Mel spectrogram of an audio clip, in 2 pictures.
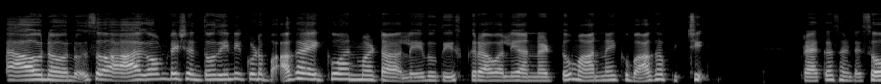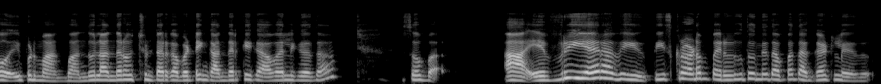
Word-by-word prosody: అవునవును. 205 -3 +2 0.2
సో, 240 - +1 0.3
ఆ - - +5
కాంపిటేషన్‌తో 240 -2 -2
దీనిక్కూడా 240 +1 -2
బాగా 270 +5 +1
ఎక్కువన్నమాట. 220 -2 -1 0.3
లేదు 175 +3 -5
తీసుకురావాలి 185 0 -3
అన్నట్టు, 175 +2 -4
మా 205 - +1
అన్నయ్యకి 205 +3 -5
బాగా 225 +7 0
పిచ్చి 185 - -6 1.0
క్రాకర్సంటే. 175 0 -3
సో, 195 - +4 0.2
ఇప్పుడు 200 0 -2
మాకు 155 -2 -2
బంధువులందరూ 200 +5 +1
వచ్చుంటారు 205 -2 0
గాబట్టింకందరికీ 200 +1 0
కావాలి 195 +3 0
కదా! 200 +6 -2 0.8
సో, 210 - 0
బా 340 - -1 0.8
ఆ! - - +9 0.3
ఎవ్రి 225 +11 +2
ఇయర్ 290 +2 +7
అవి 245 -1 0 0.3
తీసుకురాడం 250 +3 +1
పెరుగుతుంది 235 +3 -1
తప్ప, 215 +1 -3
తగ్గట్లేదు. 190 -4 -3
205 Hz, 110 wpm, -23 LUFS, 190-230 Hz, 1.0 s, ఆ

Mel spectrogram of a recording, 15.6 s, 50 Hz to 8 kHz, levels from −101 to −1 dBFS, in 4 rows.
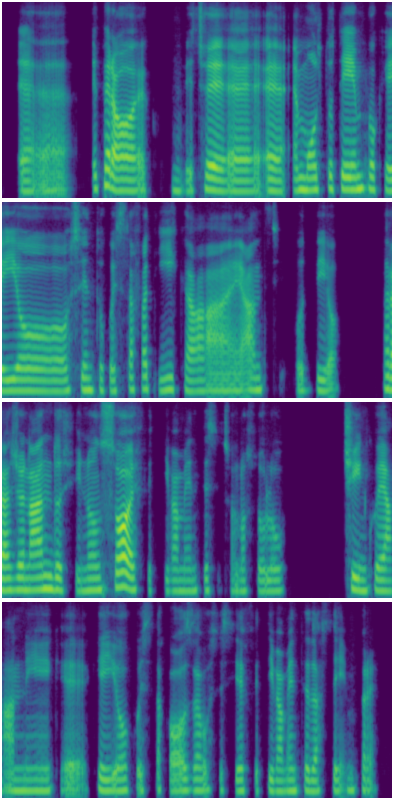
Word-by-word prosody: Ehm, 155 +1 -4
e 190 - -5
però 170 -7 +7
ec - - -4 0.2
invece 170 +2 +3
è 160 0 +1
è 165 -2 +2
è 170 - -3
molto 180 +1 +1
tempo 185 0 +3
che 175 -1 -4
io 165 -1 +1
sento 175 -1 -3
questa 170 +2 -5
fatica 165 - -2
e 85 - -3
anzi, 90 +1 -3
oddio, 170 +2 -6 0.4
ragionandoci 180 -1 +3
non 175 +2 0
so 220 +3 +9
effettivamente 165 -2 -3
se 170 0 -15
sono 160 -1 -9
solo 160 +1 -6 0.6
5 175 -2 +1
anni 165 +1 -2
che - - -7
che 190 - -3
io 165 0 0
ho 175 - -4
questa 195 - -9
cosa, 170 0 -2
o - - -5
se 180 -1 -16
sia 165 -1 -4
effettivamente 165 +1 -4
da 160 0 -1
sempre. 170 +1 -7
170 Hz, 150 wpm, -23 LUFS, 160-180 Hz, 0.6 s, so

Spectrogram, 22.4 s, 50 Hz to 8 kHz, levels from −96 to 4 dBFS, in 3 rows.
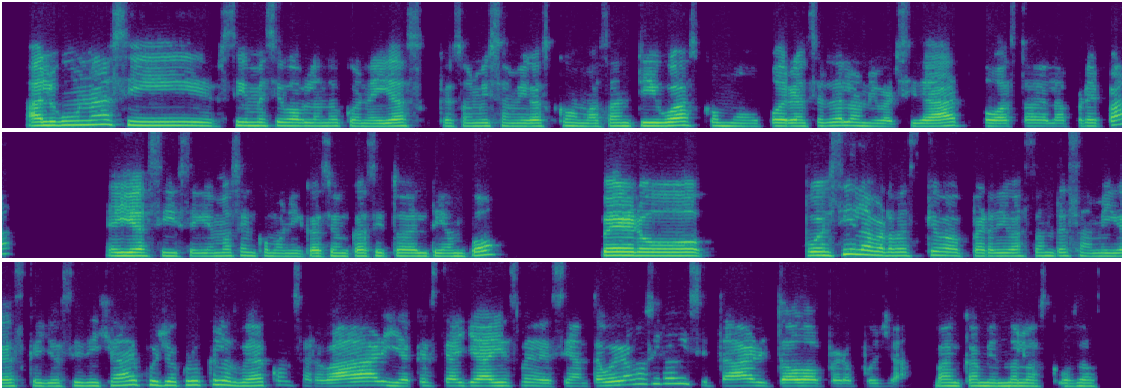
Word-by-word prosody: Algunas 255 +6 +4
sí, 225 -3 +2
sí 220 +4 -2
me 210 -1 +1
sigo 210 -1 -1
hablando 200 0 -2
con 190 -2 -5
ellas, 195 +3 0
que 190 - -6
son 190 +1 -6
mis 195 +1 -4
amigas 185 0 -1
como 205 -1 -4
más 180 0 -5
antiguas, 205 +3 +3
como 190 -3 -5
podrían 195 0 +2
ser 200 +1 -7
de 220 +1 +1
la 215 - 0
universidad 185 +2 0
o 185 -1 +2
hasta 185 +1 -5
de 185 - -4
la 185 0 -7
prepa. 195 - -2 0.6
Ellas 210 -1 +5
sí, 200 -1 -2
seguimos 195 +2 -5
en 210 -2 -3
comunicación 185 0 -3
casi 195 +1 -1
todo 195 +1 0
el 190 0 0
tiempo, 195 +9 0 0.6
pero 215 -2 +6 0.6
pues 230 -2 +3
sí, 305 +3 +3
la 275 -2 +5
verdad 215 -2 +2
es 210 0 -8
que 240 - -2 0.2
perdí, 195 0 -2
ah - - -1
bastantes 205 +1 -4
amigas 190 +1 -2
que 195 -1 -5
yo 190 0 -4
sí 205 +3 -5
dije: 205 +2 -4
"Ay 250 +3 +2
pues 250 -2 -1
yo 235 -1 0
creo 255 -1 0
que 270 +2 -1
los 255 -4 +2
voy 205 0 0
a 220 - 0
conservar 220 +1 0
y 210 - -3
ya 195 - -2
que - - -10
esté 210 +1 -7
allá", 205 0 +2
y - - +2
ellas 210 -1 -3
me 210 -2 -6
decían: 185 0 -6
"Te 205 - -2
vamos 275 +8 -1
a - - -5
ir 335 - -7
a - - 0
visitar 215 - -2
y 200 - -9
todo", 195 0 +3
pero 185 0 -6
pues 185 0 -11
ya - - -10 0.2
van 200 -1 -1
cambiando 200 0 0
las 190 -2 -4
cosas. 190 0 -6
200 Hz, 220 wpm, -20 LUFS, 190-220 Hz, 0.6 s, pero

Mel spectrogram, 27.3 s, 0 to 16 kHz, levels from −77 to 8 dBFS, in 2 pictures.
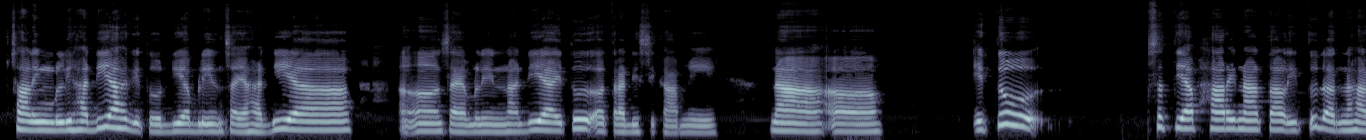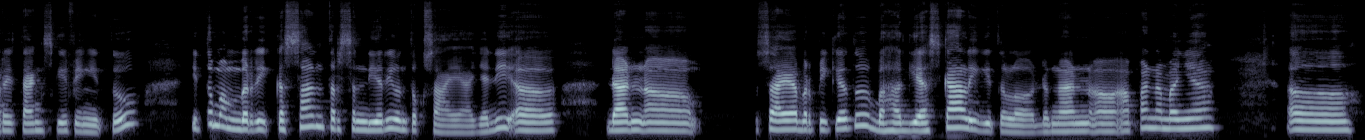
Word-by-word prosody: saling 185 -3 +4
beli 180 +1 +4
hadiah 220 +5 +2
gitu, 155 -5 -4
dia 160 +1 0
beliin 155 0 -2
saya 155 -3 -2
hadiah 185 +3 +2 0.5
heeh, 165 0 -1
saya 155 -2 +1
beliin 150 0 -4
hadiah, 175 +3 +1
itu, 170 - -10 0.2
eee, 165 0 -2
tradisi 150 -1 -4
kami. 135 +1 -7 0.5
Nah, 170 -1 +6 0.3
eee, 155 0 +1 1.1
itu 295 - +2 1.1
setiap 225 -3 +1
hari 210 -1 +3
Natal 195 -1 +1
itu 175 +7 -5
dan 190 -5 +1
hari 175 -1 -1
Thanksgiving 170 -3 -4
itu, 220 - -3 0.5
itu - - -9
memberi 195 -6 +1
kesan 245 +6 -1
tersendiri 195 -2 0
untuk 180 -3 -4
saya, 135 -3 -6
jadi 155 +10 -4
eee, 175 -1 +1 0.6
dan, 180 0 +7
eee, 170 -1 0 0.7
saya 195 -1 +4
berpikir 190 +3 -1
tuh 280 -1 -1
bahagia 170 -1 +1
sekali 235 +1 +4
gitu 165 -1 -4
loh, 140 -2 -2
dengan, 160 +2 -1
eee, 160 +1 -1 0.2
apa 230 +7 -4
namanya, 220 +1 0 0.8
eee, 190 -1 +1
180 Hz, 110 wpm, -20 LUFS, 160-200 Hz, 1.1 s, dan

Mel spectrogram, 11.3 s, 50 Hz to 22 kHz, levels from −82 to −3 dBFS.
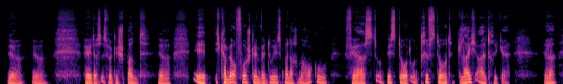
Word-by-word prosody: Ja, 115 -2 0
ja. 110 -3 -4 0.7
Hey, 120 0 +5
das 115 0 0
ist - - -5
wirklich - - -1
spannend, 115 -7 -1 0.2
ja. 105 -3 -1 0.4
Äh, 140 - +5 0.2
ich - - -5
kann 140 -2 +4
mir 145 +3 +7
auch - - +1
vorstellen, 145 -3 +2
wenn 120 -1 0
du 135 +4 0
jetzt 135 -2 -2
mal 130 - +2
nach 125 -2 -1
Marokko 125 +2 -2 0.3
fährst 115 -1 +1
und 115 - -6
bist 140 -1 +1
dort 115 -1 +4
und 110 - -5
triffst 150 -3 0
dort 125 +3 +2
Gleichaltrige, 125 -4 +1 0.7
ja, 120 +3 +1
125 Hz, 155 wpm, -26 LUFS, 115-135 Hz, 0.7 s, mir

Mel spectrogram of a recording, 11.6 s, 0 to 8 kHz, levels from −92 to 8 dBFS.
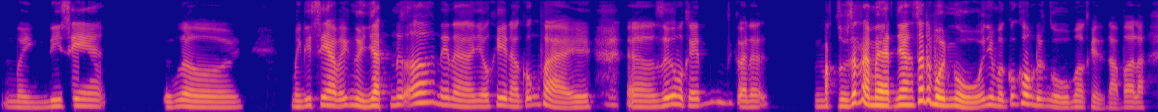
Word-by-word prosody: mình 140 -2 -10
đi 165 +2 -3
xe 170 -1 -4 0.6
đúng 145 +2 -8
rồi, 145 -3 -2 0.5
mình 155 -1 -7
đi 185 - -3
xe 190 0 +2
với 175 +2 -2
người 190 -4 -1
Nhật 180 +2 +2
nữa 240 +6 0
nên 205 -3 -3
nà 160 -4 -2
nhiều 155 0 -4
khi 190 +4 0
nà 160 -2 -3
cũng 190 +7 -7
phải, 140 - -1 0.3
ờ, 150 0 -4
giữ 195 +7 +3
một 210 - 0
cái, 180 -2 -3 0.4
gọi 155 - -2
nà 150 0 -5 0.5
mặc 160 +3 -4
dù 170 -1 0
rất 255 - +5
là 225 - +8
mệt 185 -2 +7
nha, 200 +1 +5
rất 315 - +6
là - - +4
buồn 195 -4 +8
ngủ 145 -4 +1
nhưng 200 0 -2
mà 170 - -2
cũng 220 +7 -7
không 235 -2 +3
được 185 -2 -4
ngủ 140 -4 -5
mà, 150 - -6
kiểu, 135 -5 -10
giả 125 -1 -9
vờ 145 +3 -6
là 140 -1 -8
170 Hz, 240 wpm, -22 LUFS, 150-190 Hz, 0.6 s, là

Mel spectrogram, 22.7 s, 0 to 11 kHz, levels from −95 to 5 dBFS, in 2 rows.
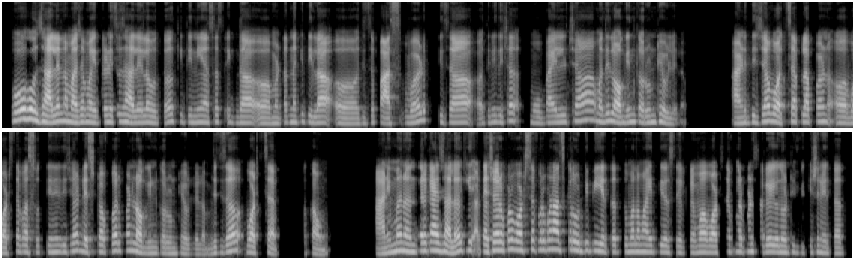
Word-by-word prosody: हो, 215 - +1
हो. 255 -1 +6
झालं 190 0 +7
ना, 200 - +3
माझ्या 175 -2 +3
मैत्रिणीचं 175 +2 -1
झालेलं 165 -2 +2
होतं, 160 +2 -4
की 180 - -14
तिने 170 0 -5
असंच 175 +2 -3
एकदा 160 -1 0 0.2
अ, - - -1
म्हणतात 145 +3 -6
ना, 170 - -1
की 185 +3 -12
तिला 160 -1 +3
अ, 135 -2 -3
तिचं 145 +4 -11
पासवर्ड 155 +7 +1 0.2
तिचा 165 -4 +1
तिने 165 +2 -9
तिच्या 205 +5 -3 0.2
मोबाईलच्या 165 +5 -3 0.2
मध्ये 195 +1 -2
लॉगिन 170 0 +2
करून 170 -1 -3
ठेवलेलं. 150 -8 -6 0.6
आणि 145 +1 +1
तिच्या 175 +3 +2
WhatsAppला 180 +2 +3
पण, 190 +1 -2
अ, 155 -6 -1
WhatsApp 150 +5 -3
असो 170 0 -4
तिने 175 0 -5
तिच्या 175 +4 -3
डेस्कटॉपवर 180 +2 0
पण 220 -1 -3
लॉगिन 150 -5 +1
करून 140 -1 -7
ठेवलेलं, 125 -3 -10
म्हणजे 145 +6 -9
तिचं 190 +6 +3
WhatsApp 160 -2 +1 0.4
अकाउंट. - - -5 0.6
आणि 140 +4 +3
मग 200 +5 +2
नंतर 200 0 +3
काय 215 0 +7
झालं, 175 -1 +4
की 220 - -1
त्याच्यावर 220 +5 +6
पण 245 - +2
WhatsAppवर 230 +1 0
पण 245 - +2
आजकाल 235 -1 +2
ओ-टी-पी 210 -1 -2
येतात. 180 -2 0
तुम्हाला 185 +1 -2
माहिती 180 -1 -3
असेल 165 -2 -5
किंवा 165 +1 +1
WhatsAppवर 180 +2 -2
पण 190 - -2
सगळे 180 -1 0
नोटिफिकेशन 165 0 -6
येतात. 150 -1 -4
175 Hz, 180 wpm, -25 LUFS, 160-190 Hz, 0.6 s, झालं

